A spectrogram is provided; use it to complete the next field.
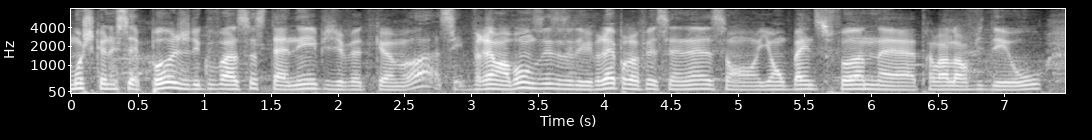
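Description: With a Quebec accent, a man talks at a moderate pace in a fairly high pitch with fairly even intonation, and there is noticeable background noise. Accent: Québécois French. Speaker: event organizer. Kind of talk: interview. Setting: gaming bar terrace.

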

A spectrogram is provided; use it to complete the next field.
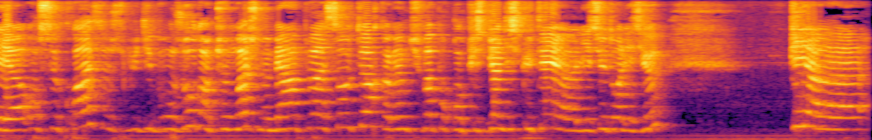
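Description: Amid noticeable background noise and audible room echo, a woman uses a raised, projected voice at a high pitch. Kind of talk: casual chat.

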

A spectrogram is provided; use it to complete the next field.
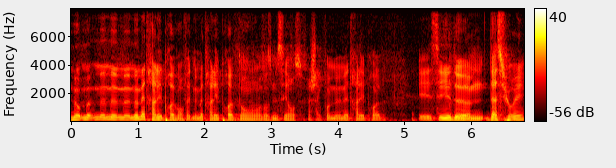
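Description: This is a man with a plain, everyday voice at a medium pitch. He keeps a moderate pace with ordinary pitch variation. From Paris. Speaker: martial arts practitioner. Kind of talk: interview.

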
